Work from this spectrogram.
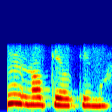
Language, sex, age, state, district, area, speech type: Tamil, female, 18-30, Tamil Nadu, Tiruvannamalai, urban, conversation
